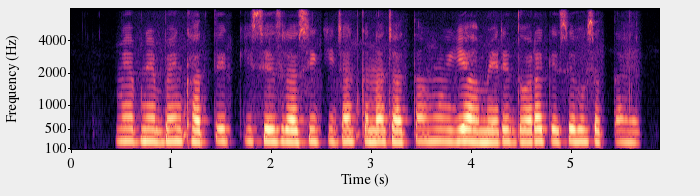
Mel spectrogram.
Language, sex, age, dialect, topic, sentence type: Hindi, female, 18-24, Awadhi Bundeli, banking, question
